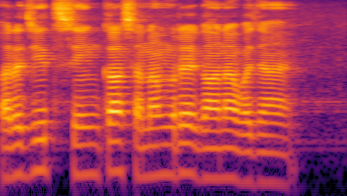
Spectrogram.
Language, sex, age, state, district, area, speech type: Hindi, female, 30-45, Rajasthan, Jaipur, urban, read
